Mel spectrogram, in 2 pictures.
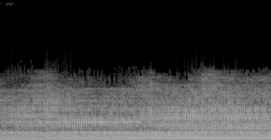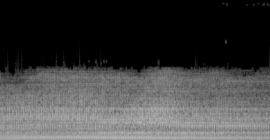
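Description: A police helicopter flying overhead drones steadily for the whole stretch, a thick low mechanical rumble with layered humming tones and an even, unbroken loudness. No voices come through.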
